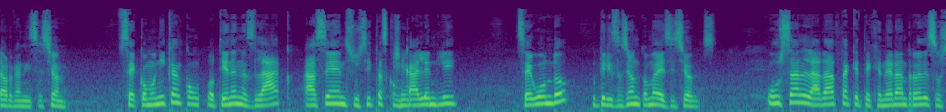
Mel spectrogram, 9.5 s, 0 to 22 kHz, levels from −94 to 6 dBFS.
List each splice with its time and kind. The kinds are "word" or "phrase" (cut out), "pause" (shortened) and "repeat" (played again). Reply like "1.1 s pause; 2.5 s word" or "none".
2.0 s word; 3.0 s phrase; 6.4 s phrase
